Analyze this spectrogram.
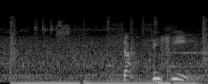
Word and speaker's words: tzatziki: Tzatziki.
